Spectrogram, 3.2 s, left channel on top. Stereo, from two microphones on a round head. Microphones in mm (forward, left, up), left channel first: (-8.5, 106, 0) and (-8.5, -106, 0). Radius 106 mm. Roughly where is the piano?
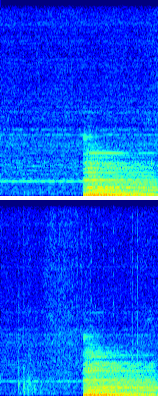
Centre.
